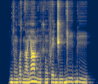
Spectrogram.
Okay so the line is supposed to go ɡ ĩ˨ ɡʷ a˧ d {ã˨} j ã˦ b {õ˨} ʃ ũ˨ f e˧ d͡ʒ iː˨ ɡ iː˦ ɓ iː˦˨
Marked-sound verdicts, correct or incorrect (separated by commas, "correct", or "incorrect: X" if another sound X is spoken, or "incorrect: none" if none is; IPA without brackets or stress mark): correct, incorrect: ũ˨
